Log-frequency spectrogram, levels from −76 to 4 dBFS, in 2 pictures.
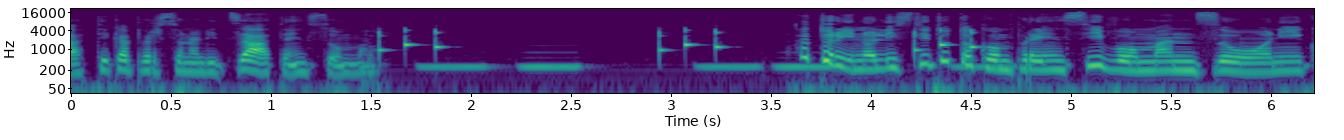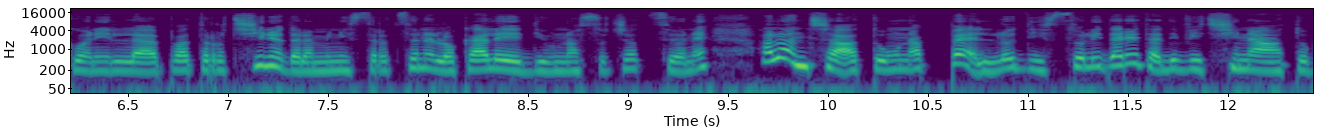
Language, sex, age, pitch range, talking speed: Italian, female, 20-39, 200-260 Hz, 110 wpm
